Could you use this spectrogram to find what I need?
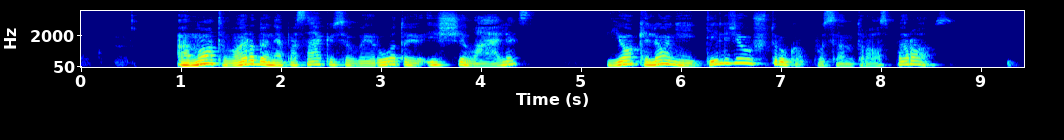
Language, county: Lithuanian, Klaipėda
